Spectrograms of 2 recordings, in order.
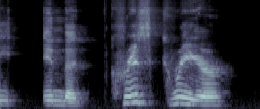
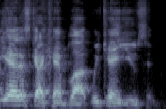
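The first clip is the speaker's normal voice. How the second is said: resigned coaches; 6 semitones lower, 5 dB quieter than usual. Retold or imitated. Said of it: "figured out".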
